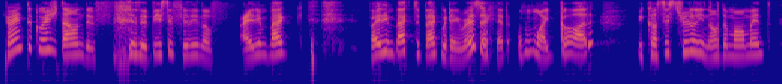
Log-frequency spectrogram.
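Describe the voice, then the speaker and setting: Expressive and fairly high-pitched, a woman gives an animated, dramatic reading of a fan fiction story, frequently tripping over words and giggling. She keeps a moderate pace and a fairly bright tone, and the recording is dry.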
